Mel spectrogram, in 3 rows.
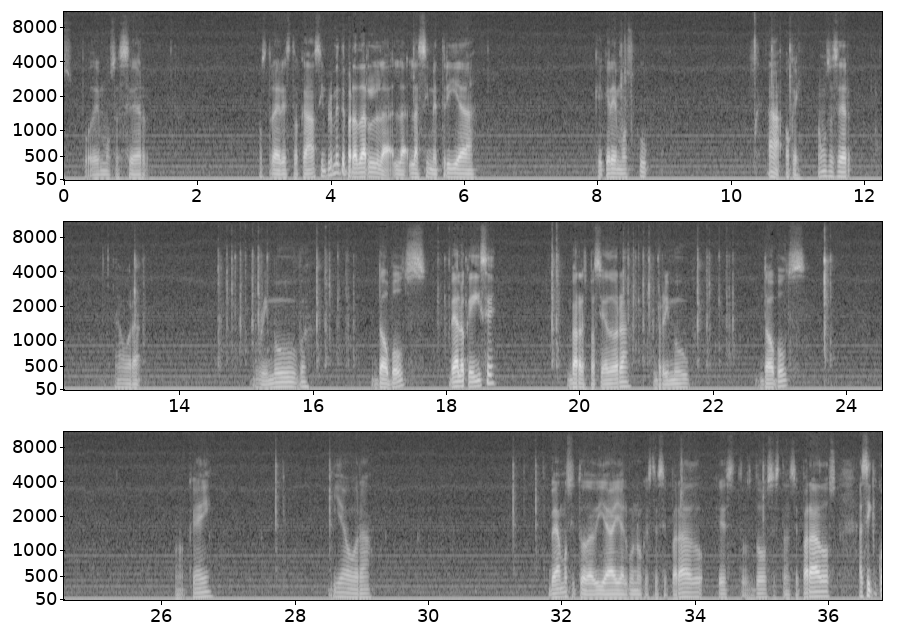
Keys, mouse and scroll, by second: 0.9 shift+right click, 2.5-4.2 drag, 4.8 right click, 5.9 shift+right click, 7.0-8.5 drag, 8.4 ctrl+z, 10.5 a, 13.6 space, 14.7-16.5 typing, 17.8 Escape, 19.6 space, 20.6-22.1 typing, 23.0 Down, 23.6 Return, 25.1-25.5 scroll up 2, 25.7 scroll down 1, 26.7 middle click, 27.7 Tab, 28.5 Tab, 29.4 middle click, 30.1 scroll up 1, 30.3 middle click, 31.7 Tab, 32.0 right click, 32.5 click, 33.8 ctrl+z, 35.2 shift+right click, 36.1-36.8 shift+scroll down 2.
